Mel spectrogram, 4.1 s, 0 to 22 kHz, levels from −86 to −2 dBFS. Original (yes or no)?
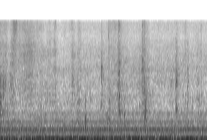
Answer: yes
